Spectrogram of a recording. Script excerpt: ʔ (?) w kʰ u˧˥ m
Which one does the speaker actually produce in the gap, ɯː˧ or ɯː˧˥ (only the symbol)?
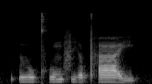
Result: ɯː˧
